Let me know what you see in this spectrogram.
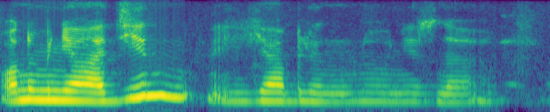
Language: Russian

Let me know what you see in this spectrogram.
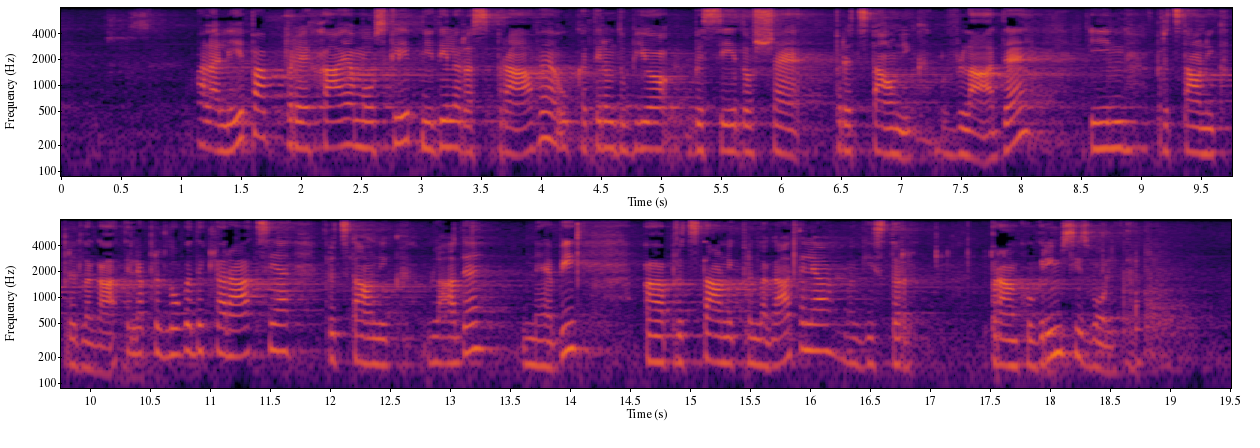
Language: Slovenian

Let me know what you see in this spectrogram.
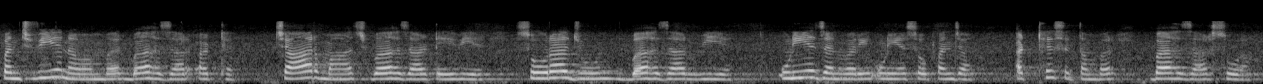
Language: Sindhi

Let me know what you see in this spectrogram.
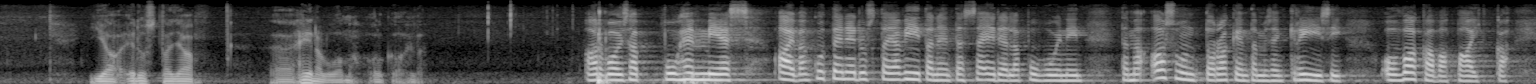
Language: Finnish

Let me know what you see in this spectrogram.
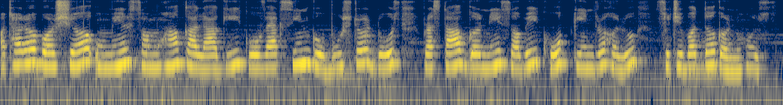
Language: Nepali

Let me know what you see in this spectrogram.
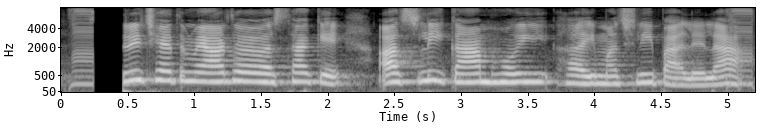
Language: Magahi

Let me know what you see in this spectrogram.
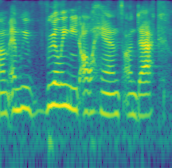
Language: English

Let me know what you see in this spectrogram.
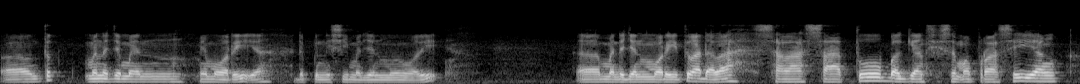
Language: Indonesian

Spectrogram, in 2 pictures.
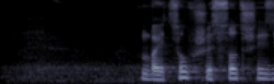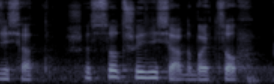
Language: Russian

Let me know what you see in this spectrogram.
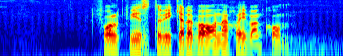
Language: Swedish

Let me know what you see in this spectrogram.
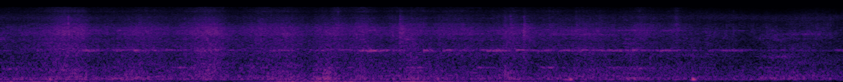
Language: Turkish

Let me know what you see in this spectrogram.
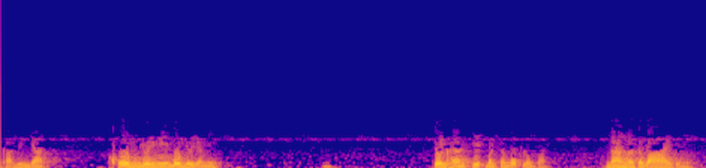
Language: Thai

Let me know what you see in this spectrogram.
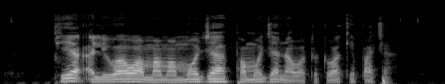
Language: Swahili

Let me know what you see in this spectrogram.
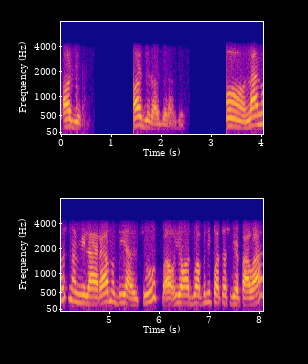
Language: Nepali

